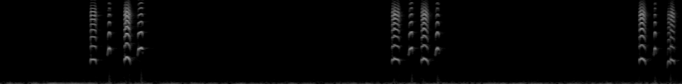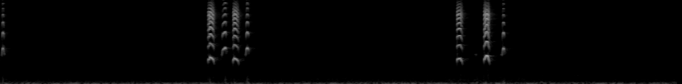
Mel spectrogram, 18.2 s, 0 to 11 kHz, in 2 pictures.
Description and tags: Dog Squeaky Toy - 2 Squeaks
A dog squeaky toy double squeaked.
